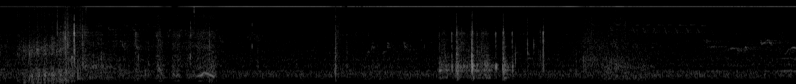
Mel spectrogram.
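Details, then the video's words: Spruce grouse displaying at Baraga Plains, Michigan, on 12 June 2018: two bursts of rapid, rustling wing flutters and sharp clapping snaps a few seconds apart, over quiet outdoor background hiss. "Spruce Grouse displaying"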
